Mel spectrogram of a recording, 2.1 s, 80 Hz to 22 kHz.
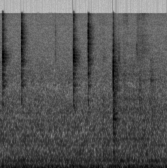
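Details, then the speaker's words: ShurFlo RV water pump from a 2004 Thomas school bus conversion, failed after 8 months, opened up: light, sharp clicks, about five in two seconds, as the diaphragm under pressure pushes the pressure switch's tongue; owner suspects the switch failed. "yeah and you can hear that click on the inside so this thing would come apart there's two snaps right there"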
